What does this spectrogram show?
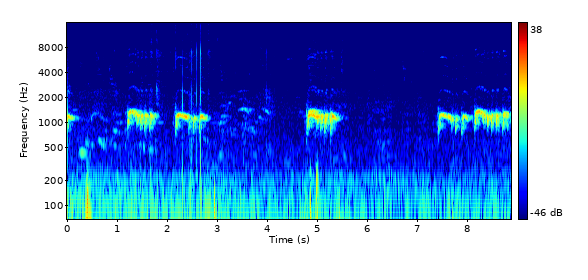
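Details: Zebra dove, local Banten strain, song in krital and warung kebek styles: quavering coo phrases, several in pairs, spaced by pauses of one to two seconds, with sharp clicks and faint background murmur.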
